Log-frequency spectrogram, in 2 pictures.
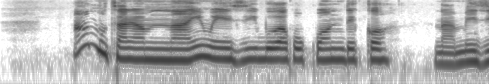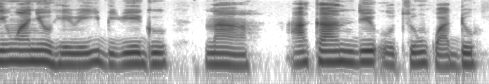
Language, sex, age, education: Igbo, female, 30-45, tertiary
